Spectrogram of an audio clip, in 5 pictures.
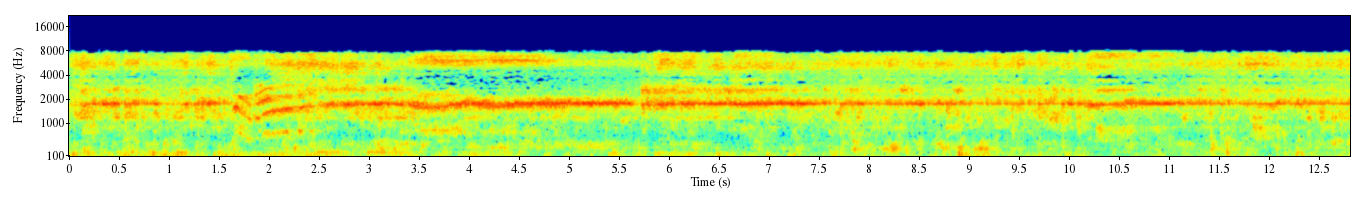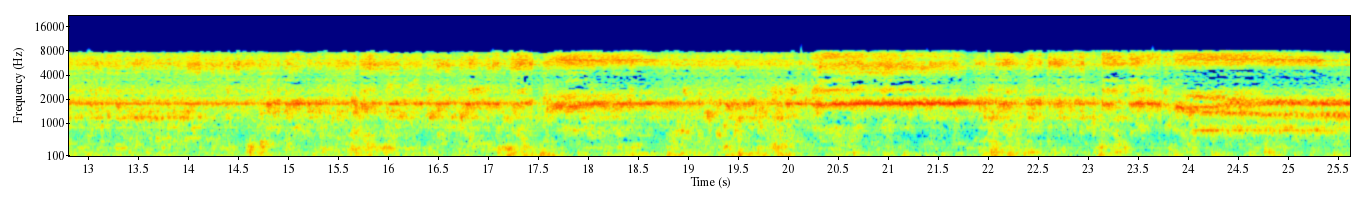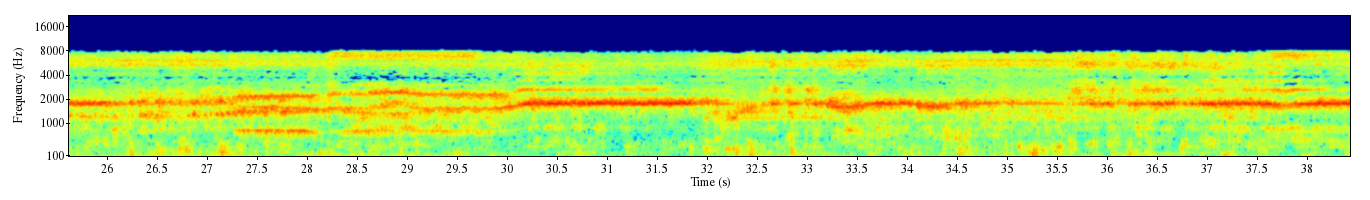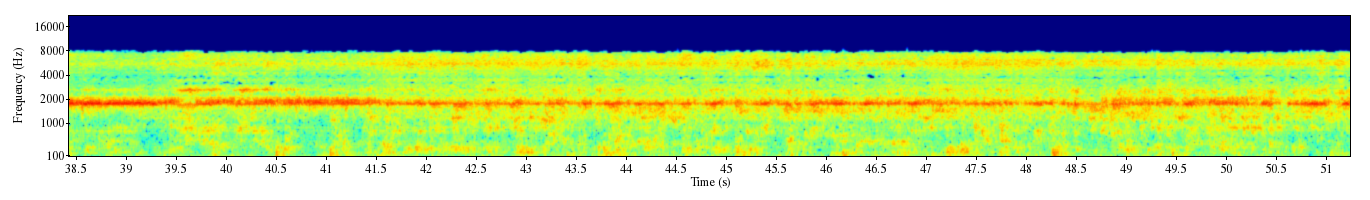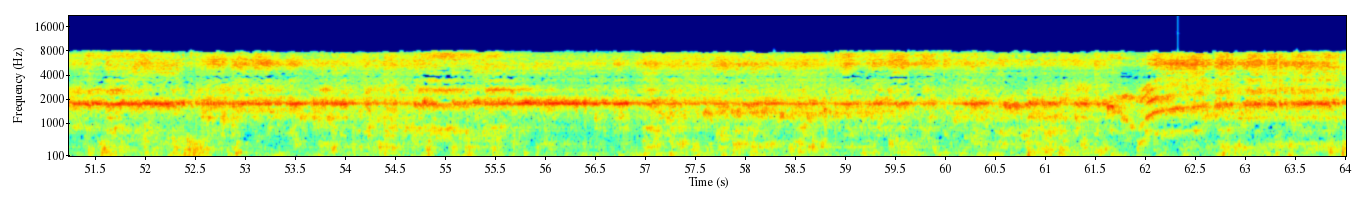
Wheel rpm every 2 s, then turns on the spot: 230, 210, 230, 230, 230, 230, 230, 230, 230, 230, 230, 230, 200, 200, 200, 220, 230, 230, 230, 230, 230, 230, 230, 230, 230, 240, 230, 230, 230, 230, 210, 200.
none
